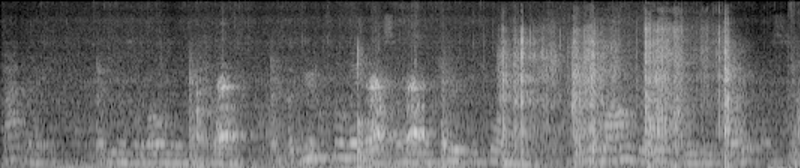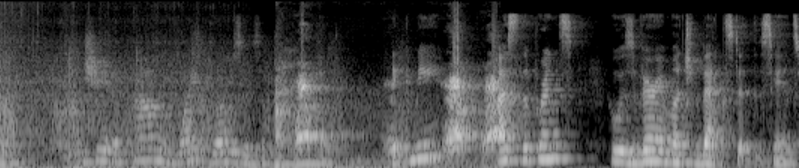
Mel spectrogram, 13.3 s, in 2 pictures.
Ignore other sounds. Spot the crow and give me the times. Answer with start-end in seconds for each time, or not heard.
not heard.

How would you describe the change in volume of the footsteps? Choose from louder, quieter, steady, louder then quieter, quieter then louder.
louder then quieter.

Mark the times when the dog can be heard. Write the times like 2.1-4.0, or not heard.
1.6-3.5, 8.9-10.9.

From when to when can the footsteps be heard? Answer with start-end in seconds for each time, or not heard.
0.4-10.1.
